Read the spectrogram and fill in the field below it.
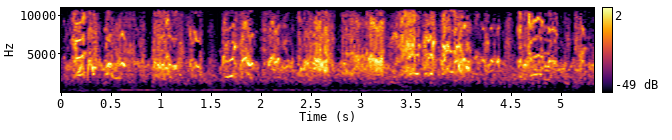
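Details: Green Fischer's lovebird pair singing and chirping, a steady stream of high, harsh squeaky chirps and squawks packed closely together, loud and unbroken, with faint low hum beneath.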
